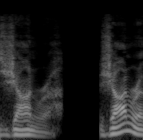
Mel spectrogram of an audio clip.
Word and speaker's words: genre: English it is spelled as Gnar the correct pronunciation of this word is genre means a category of artistic composition as in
